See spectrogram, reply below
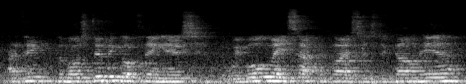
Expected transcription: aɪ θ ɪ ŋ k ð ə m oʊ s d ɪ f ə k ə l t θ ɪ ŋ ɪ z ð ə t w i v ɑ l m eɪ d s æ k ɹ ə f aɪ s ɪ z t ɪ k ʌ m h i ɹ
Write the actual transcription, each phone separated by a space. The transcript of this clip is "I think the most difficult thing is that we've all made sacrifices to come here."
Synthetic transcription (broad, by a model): aɪ θ ɪ ŋ k ð ə m oʊ s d ɪ f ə k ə l t θ ɪ ŋ ɪ z ð ə t w i v ɑ l m eɪ d s æ k ɹ ə f aɪ s ɪ z t ɪ k ʌ m h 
